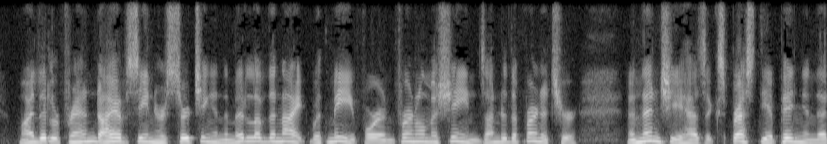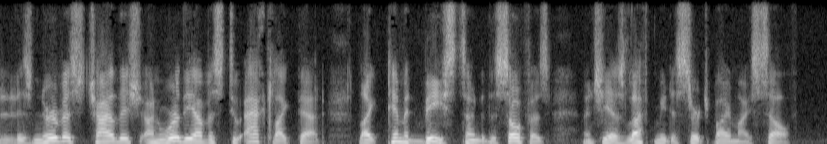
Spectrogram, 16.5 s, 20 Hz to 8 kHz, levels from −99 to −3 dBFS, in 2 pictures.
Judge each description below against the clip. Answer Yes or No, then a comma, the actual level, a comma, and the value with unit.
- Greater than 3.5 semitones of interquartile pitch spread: Yes, average, 5.2 semitones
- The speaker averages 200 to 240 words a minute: Yes, fast, 205 wpm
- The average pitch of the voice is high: No, medium, 170 Hz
